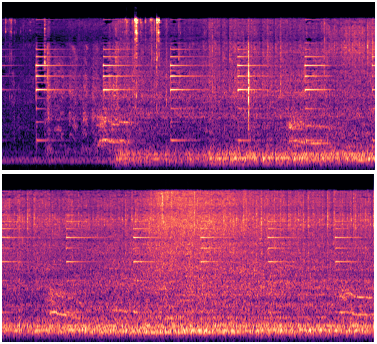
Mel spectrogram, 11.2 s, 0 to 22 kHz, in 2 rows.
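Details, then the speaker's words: VW Mk6 GTI with no check engine light yet: starts and settles into idle with an irregular stumble and heavy shaking; a misfire, cause not yet known. "It's shaking a lot. And there he goes."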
